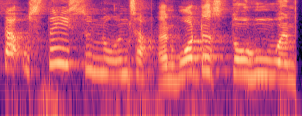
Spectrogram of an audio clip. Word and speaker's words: tohu: And if you see, it rhymes with one another.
